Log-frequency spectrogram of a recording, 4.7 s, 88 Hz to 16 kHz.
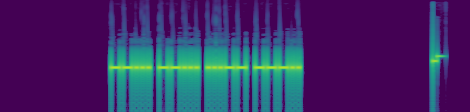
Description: Morse code, heard as a keyed tone, about 40 wpm, 700 Hz. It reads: 7738
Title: Numbers - 4-Digit 40wpm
